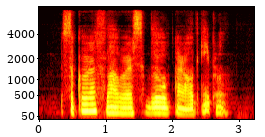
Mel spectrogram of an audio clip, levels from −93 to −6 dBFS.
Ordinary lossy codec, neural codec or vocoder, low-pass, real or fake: MP3, 64 kbps; codec, 24 kHz, 1 kbps, SNAC; 7.2 kHz; fake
